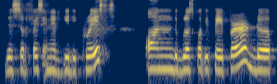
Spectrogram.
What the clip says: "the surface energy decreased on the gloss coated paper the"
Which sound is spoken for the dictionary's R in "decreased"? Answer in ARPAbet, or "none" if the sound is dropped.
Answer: R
